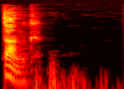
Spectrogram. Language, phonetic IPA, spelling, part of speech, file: Russian, [tank], танк, noun, Ru-танк.ogg
- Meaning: 1. tank (vehicle) 2. tank (container)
